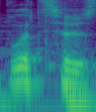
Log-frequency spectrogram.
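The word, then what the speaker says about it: Blitzø: on the wall behind blitz's desk lamp it's Blitz the O is silent how many times do I have to tell you people as I was saying on the wall behind blitzo desk lamp we see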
